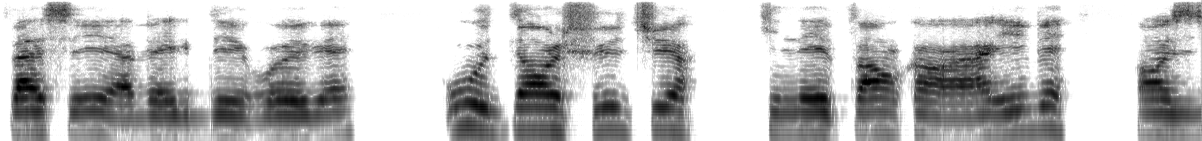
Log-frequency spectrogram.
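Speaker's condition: Maladie de Charcot (ALS); diagnosed in adulthood

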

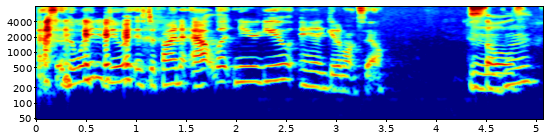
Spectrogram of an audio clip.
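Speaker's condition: No condition

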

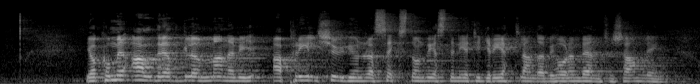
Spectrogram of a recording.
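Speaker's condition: No condition

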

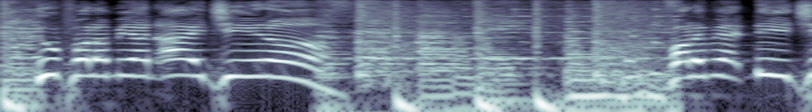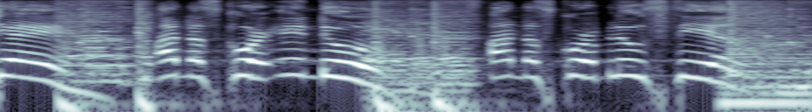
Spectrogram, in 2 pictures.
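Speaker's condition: No condition

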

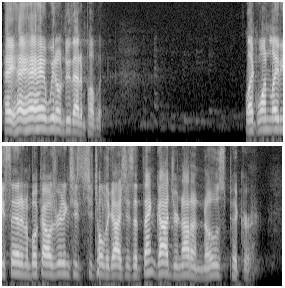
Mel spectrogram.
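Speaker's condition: No condition

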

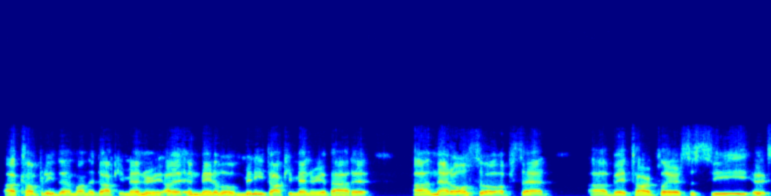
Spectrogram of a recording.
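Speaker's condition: No condition

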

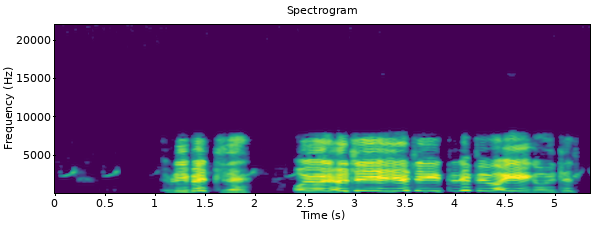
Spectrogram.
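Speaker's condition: Cerebral palsy; severe, wheelchair user

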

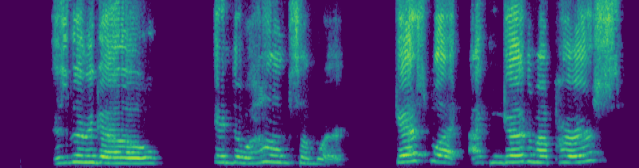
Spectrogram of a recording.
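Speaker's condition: Cerebral palsy; falls

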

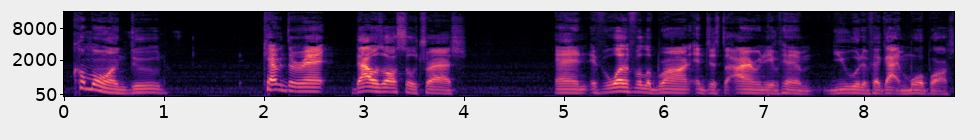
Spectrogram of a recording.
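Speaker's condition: No condition

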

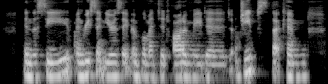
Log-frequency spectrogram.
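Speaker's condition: No condition

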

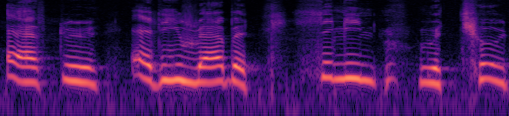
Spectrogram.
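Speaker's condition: Cerebral palsy; no medication

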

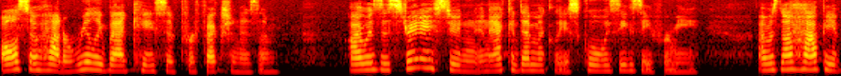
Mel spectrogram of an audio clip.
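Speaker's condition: Cleft palate; congenital cleft palate, mouth sewn together, high deformed palate, palatal fistula, childhood speech therapy; adult, wears full front partial from orthodontist closing fistula, speech easily understood since age 23; without partial air escapes to nasal passage, mushy unclear speech, could not roll r's, now improved

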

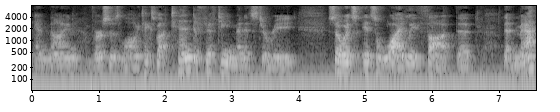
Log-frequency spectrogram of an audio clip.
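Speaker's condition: No condition

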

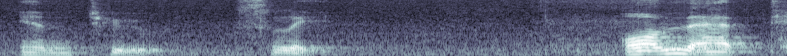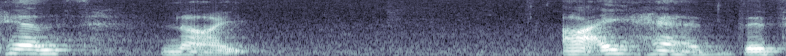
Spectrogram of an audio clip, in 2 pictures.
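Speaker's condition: Spasmodic dysphonia; diagnosed 1998 at Johns Hopkins within 1 hour, 4 months unable to talk before, ALS, throat cancer suspected; could not talk for 4 months before diagnosis, injections allow continued radio broadcasting

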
